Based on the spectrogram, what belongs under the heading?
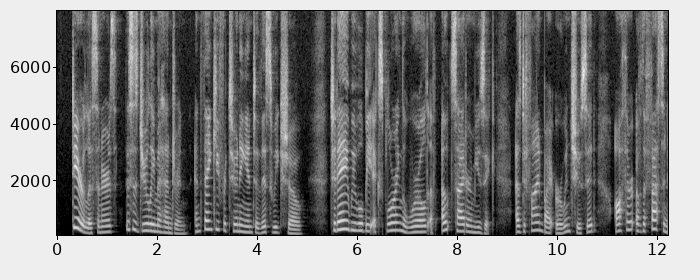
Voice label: narration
